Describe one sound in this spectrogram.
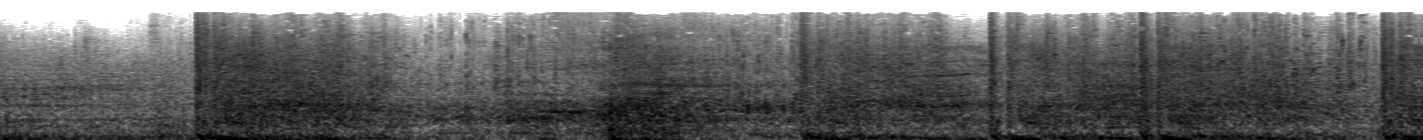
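A blade swishes and strikes in a fight.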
